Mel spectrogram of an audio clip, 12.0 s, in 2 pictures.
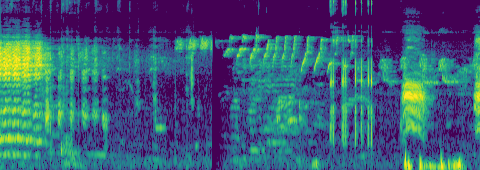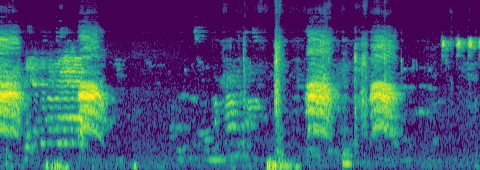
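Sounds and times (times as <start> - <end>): bird high chirps: 2.0 - 6.6
bird harsh calls: 3.6 - 7.6.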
